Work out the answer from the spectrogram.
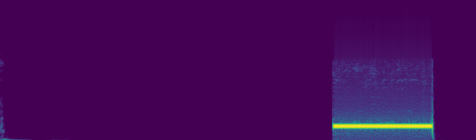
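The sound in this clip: A telephone ringing tone plays during an outgoing call: one steady, mid-pitched burst about a second long, alone after silence.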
